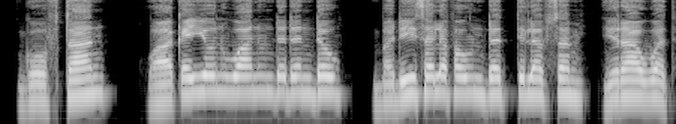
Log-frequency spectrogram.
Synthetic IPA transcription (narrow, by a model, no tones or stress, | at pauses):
ɡoːft̪aːn | waːkʼɐjːo̞ːnwaːnhʊnd̪ɐd̪ɐnd̪ɐʔʊ | bɐd̪iːsɐlɐfɐhʊnd̪ɐt̪ːɪlɐbsɐmɛnɪɾaːwːɐt̪ɐ̥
